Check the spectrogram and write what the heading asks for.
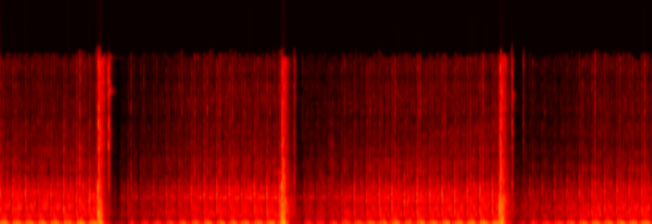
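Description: Three shotgun shots about two seconds apart, over the steady pulsing run of a boat motor. The overall sound drops briefly after each shot.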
